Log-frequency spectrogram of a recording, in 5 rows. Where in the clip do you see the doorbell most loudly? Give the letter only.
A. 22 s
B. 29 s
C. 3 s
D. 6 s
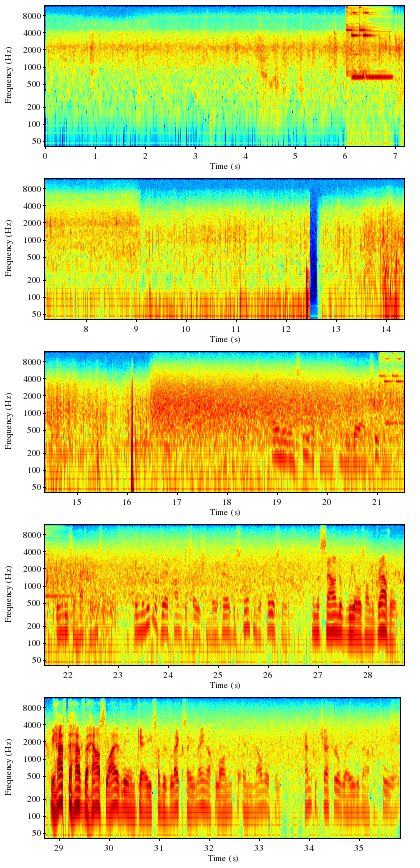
D.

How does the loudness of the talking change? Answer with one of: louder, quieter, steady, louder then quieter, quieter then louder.
louder then quieter.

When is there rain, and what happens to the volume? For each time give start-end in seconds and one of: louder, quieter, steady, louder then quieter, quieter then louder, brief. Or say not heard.
0.0-35.8 louder then quieter.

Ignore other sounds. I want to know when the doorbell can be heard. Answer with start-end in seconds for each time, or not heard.
6.0-7.0, 21.0-22.1.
